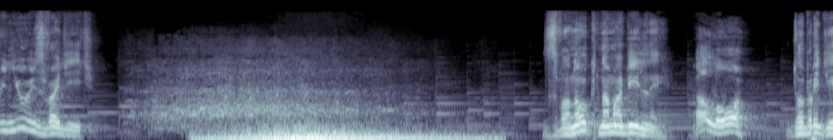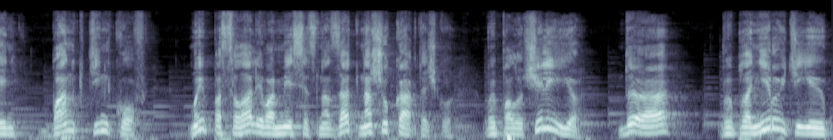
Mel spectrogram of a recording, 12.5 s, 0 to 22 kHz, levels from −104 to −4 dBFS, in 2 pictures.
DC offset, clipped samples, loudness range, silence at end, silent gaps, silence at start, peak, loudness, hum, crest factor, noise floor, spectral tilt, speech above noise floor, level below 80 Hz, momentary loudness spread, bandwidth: under 0.1%; under 0.1%; 2 LU; 0 s; none; 0 s; -6 dBFS; -23 LUFS; none; 16 dB; -45 dBFS; -5.5 dB/octave; 23 dB; -28 dBFS; 15 LU; 16 kHz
